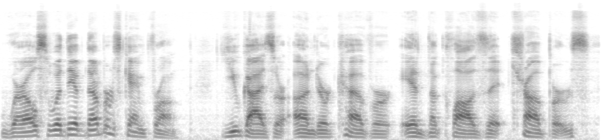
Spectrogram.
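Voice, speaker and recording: Low-voiced man doing mocking commentary. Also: measured pace. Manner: taunting, profane, laughing at his targets. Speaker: political commentator reacting to clips.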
